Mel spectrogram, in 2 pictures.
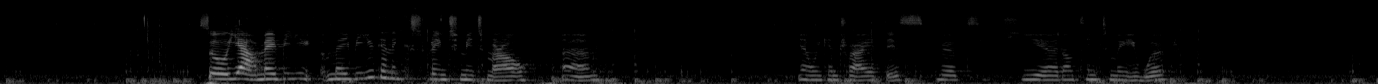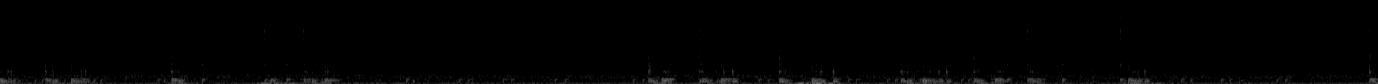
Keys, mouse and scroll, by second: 0.4-1.5 right drag, 1.5 ctrl+z, 4.0 middle click, 4.8-10.2 middle drag, 10.2-11.3 right drag, 11.7 middle click, 12.5-14.0 right drag, 14.0 click, 14.9 right click, 15.5-16.8 middle drag, 19.8 right click, 20.4-23.3 drag, 20.6-27.5 right drag, 23.8 click.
